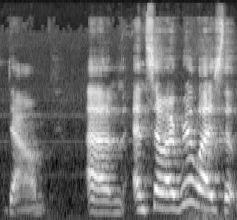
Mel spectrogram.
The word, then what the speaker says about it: Daum: casual conversation said, well, your name is Daum. It's not Dom.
